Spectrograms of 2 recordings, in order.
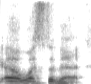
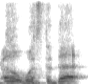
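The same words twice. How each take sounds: First: It sounds wary, expecting disappointment. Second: It sounds casual and curious.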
